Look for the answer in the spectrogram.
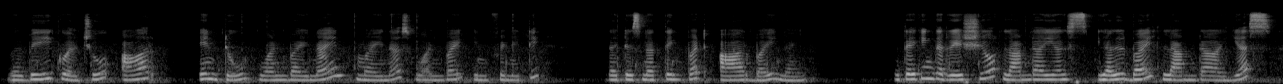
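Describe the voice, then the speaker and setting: Female tutor, medium pitch, step-by-step lesson delivery, methodical and segmented phrasing, noisy ambient recording. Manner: methodical, spelling out formulas aloud in short phrases. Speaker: physics tutor. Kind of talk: step-by-step exam solution lesson.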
